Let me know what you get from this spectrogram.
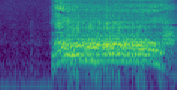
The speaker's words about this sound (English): You hear Zane scream from behind you.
